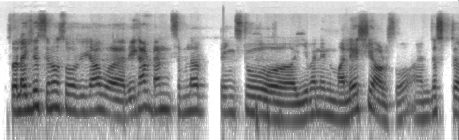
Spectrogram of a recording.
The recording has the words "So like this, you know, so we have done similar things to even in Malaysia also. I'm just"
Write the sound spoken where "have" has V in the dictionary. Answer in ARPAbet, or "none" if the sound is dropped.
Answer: V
